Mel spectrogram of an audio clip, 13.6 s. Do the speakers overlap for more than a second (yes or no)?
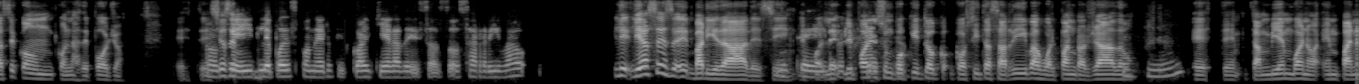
yes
